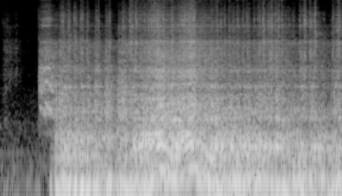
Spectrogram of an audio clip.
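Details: Motorcycle just rebuilt with its coolant topped up and no stand, with pod air filters: it cranks, then catches half a second later into a ragged, uneven beat that never settles, struggling and pulling the pod forward from an over-restricted intake.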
